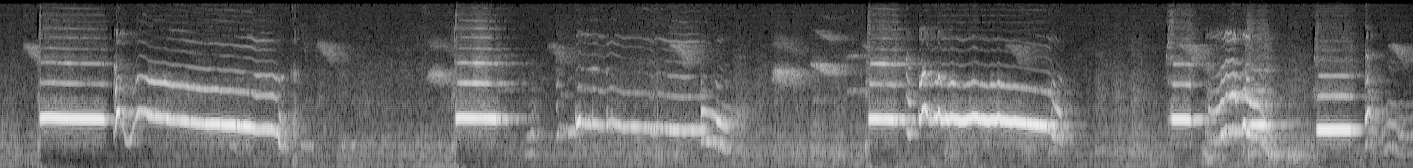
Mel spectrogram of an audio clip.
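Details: Pet poodle singing along with music instruments: long, drawn-out wavering howls that slide and fall in pitch, answering steady held instrumental notes, repeated over several phrases with brief pauses between.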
